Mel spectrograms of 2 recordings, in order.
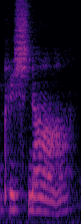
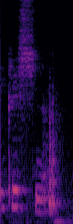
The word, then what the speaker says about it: Krishna: You know, there's no need to be saying Krishna. That means Draupadi. Take the time to say Krishna.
